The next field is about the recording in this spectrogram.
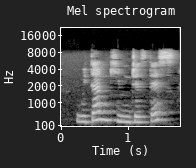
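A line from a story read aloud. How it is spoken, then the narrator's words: Hoarse voice. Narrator (French): répondit son interlocuteur d'une voix rauque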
